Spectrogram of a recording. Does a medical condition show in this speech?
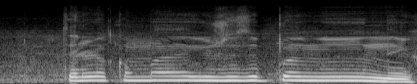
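Yes: aphasia; acquired after accident, severe brain injury, prolonged unconsciousness, 1% survival odds, whole body paralysed after waking; no speech for about five years after regaining consciousness.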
